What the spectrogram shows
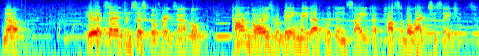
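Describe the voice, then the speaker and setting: A man giving formal, measured 1940s government newsreel narration. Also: mid-range voice, expressive, low-quality recording. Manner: formal, measured, authoritative delivery. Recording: narration over clear background music.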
